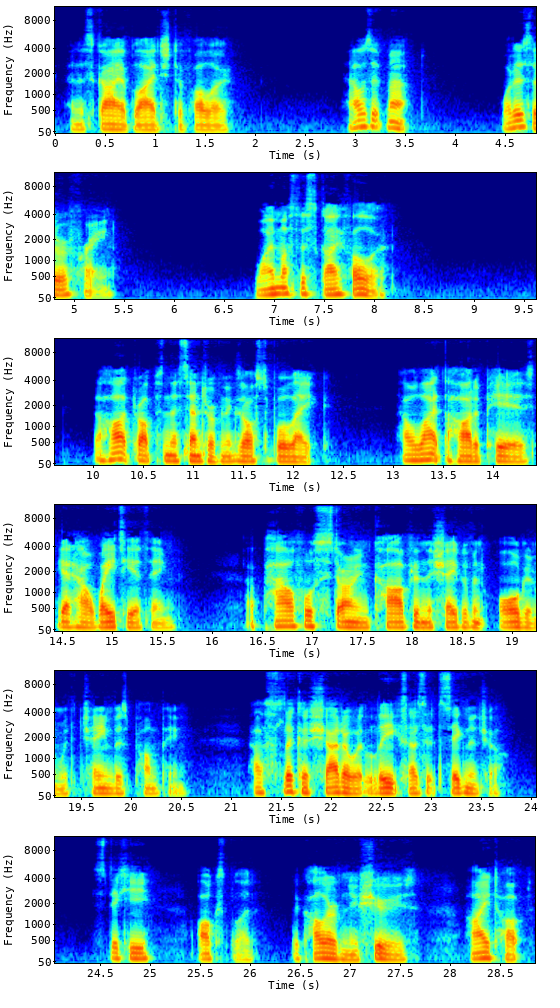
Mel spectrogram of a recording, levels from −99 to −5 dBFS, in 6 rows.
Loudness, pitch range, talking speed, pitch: -25 LUFS, 90-110 Hz, 150 wpm, 95 Hz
